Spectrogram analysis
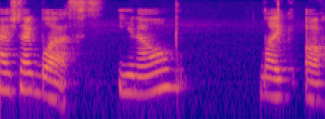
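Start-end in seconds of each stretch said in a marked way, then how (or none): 0.0-1.7 slow, sarcastic drawl. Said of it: "that sounded so sarcastic".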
